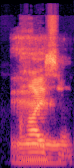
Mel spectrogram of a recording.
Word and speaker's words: Hyacinth: Hyacinth. Yeah, that's how you pronounce the last name.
